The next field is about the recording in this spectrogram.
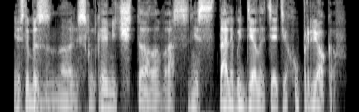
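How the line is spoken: Answered through gritted teeth. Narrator (Russian): Алексей Алексеевич ответил сквозь зубы

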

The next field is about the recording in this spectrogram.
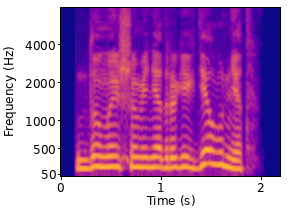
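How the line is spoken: Sobbing goddess. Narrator (Russian): богиня всхлипнула

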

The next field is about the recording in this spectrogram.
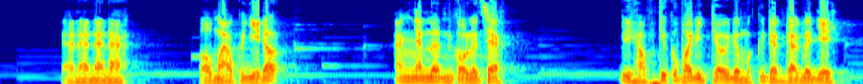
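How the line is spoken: Stern teacher's shout. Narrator (Vietnamese): thầy Thành phải đập bàn quát lên để giữ trật tự

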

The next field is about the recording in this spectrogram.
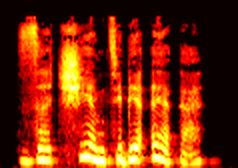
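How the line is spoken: Hiss. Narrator (Russian): Зашипела девушка

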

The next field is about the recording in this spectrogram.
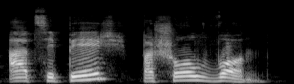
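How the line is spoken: Very loud. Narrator (Russian): говорю очень громко

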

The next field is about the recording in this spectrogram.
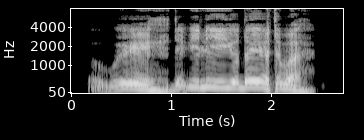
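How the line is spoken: Groan. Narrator (Russian): простонал Симмонс

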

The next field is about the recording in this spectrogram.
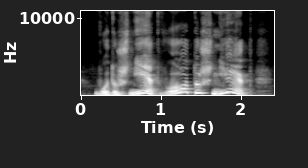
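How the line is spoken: Cheerful reply. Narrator (Russian): весело откликнулся ветеран

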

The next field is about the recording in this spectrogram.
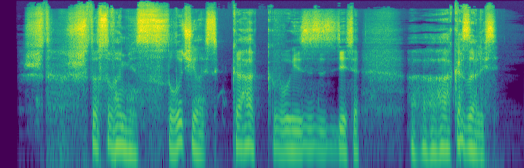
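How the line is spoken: Trembling voice. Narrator (Russian): Дрожащим голосом обратился

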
